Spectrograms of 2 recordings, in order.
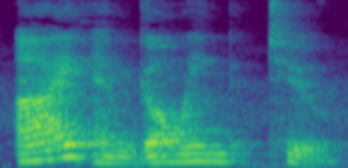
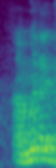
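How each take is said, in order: First: Every word is said fully and separately. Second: The words run together quickly into "gonna".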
